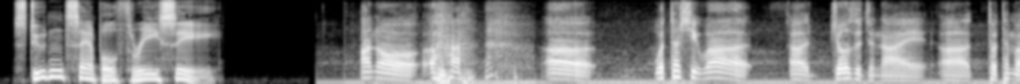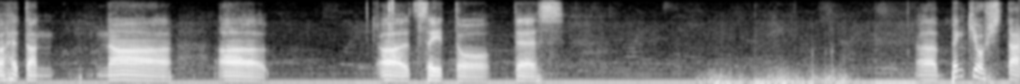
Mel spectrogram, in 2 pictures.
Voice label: japanese conversation

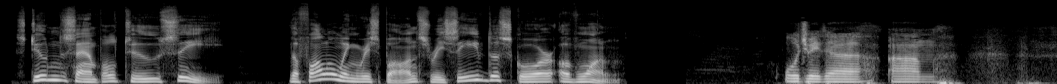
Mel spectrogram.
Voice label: chinese conversation

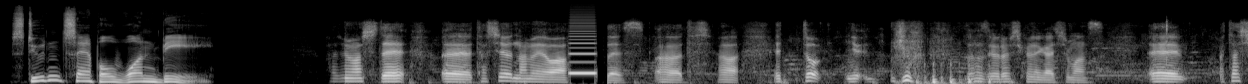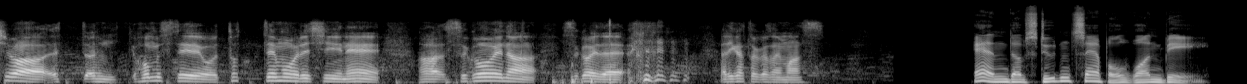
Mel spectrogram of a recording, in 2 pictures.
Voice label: japanese conversation

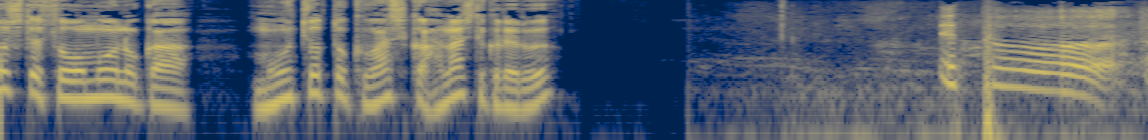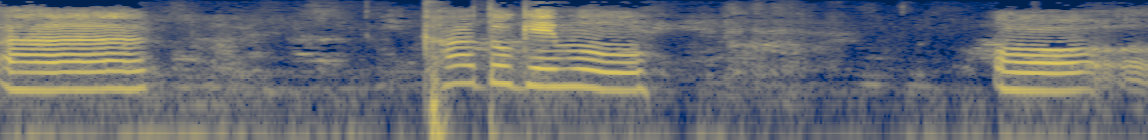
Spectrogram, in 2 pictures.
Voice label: japanese conversation

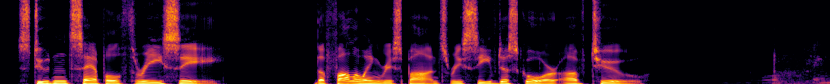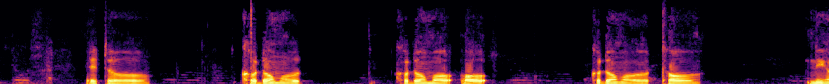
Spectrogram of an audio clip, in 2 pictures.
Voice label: japanese conversation

